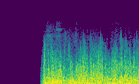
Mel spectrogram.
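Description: Dead silence for about half a second, then loud, steady wind buffeting the microphone, heaviest in the low rumble.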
